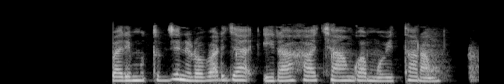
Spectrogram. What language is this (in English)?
Kinyarwanda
